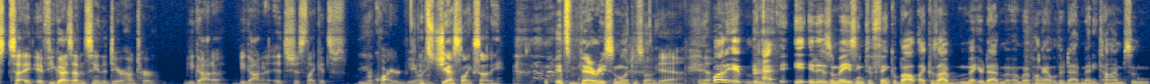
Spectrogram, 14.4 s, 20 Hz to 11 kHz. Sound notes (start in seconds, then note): 6.4 laughs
